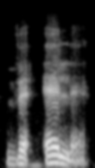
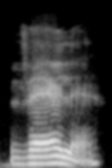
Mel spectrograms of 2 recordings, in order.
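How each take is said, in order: First: Ve'ele parted as "Ve" and "ele"; distinct syllables. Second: Ve'ele merged into "vele", no break; slurred together. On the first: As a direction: restart the vowel after Ve in Ve'ele. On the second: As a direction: run Ve straight into ele in Ve'ele. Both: Shown as a demonstration. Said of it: "We don't slur it together".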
